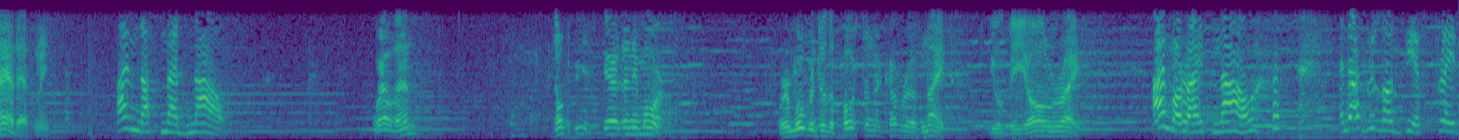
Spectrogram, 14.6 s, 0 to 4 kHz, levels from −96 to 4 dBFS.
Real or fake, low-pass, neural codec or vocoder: real; 3.6 kHz; none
